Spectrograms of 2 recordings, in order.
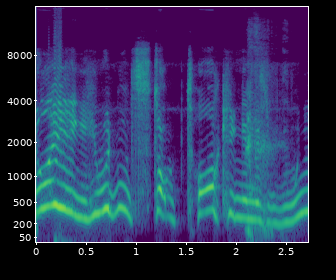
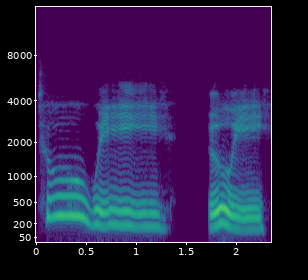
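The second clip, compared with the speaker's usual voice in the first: Scottish crone; 2 semitones lower, 5 dB quieter than usual. Acted. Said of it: "My accent's changed now as well".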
